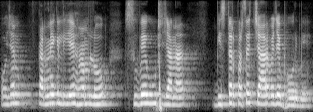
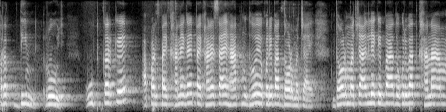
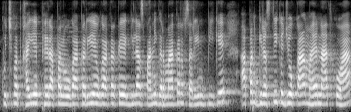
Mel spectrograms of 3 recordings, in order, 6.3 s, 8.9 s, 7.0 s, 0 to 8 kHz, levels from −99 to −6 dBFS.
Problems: constant background noise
